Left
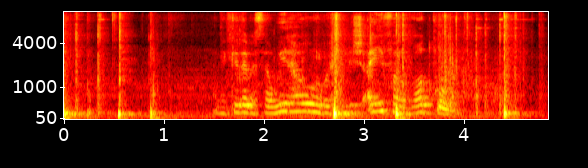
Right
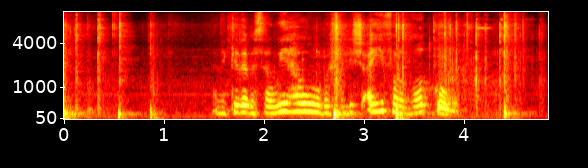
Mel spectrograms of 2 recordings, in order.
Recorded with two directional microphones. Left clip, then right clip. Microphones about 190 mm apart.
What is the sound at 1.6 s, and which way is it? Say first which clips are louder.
A woman's voice: right 11 dB; 35° right (ahead or behind).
